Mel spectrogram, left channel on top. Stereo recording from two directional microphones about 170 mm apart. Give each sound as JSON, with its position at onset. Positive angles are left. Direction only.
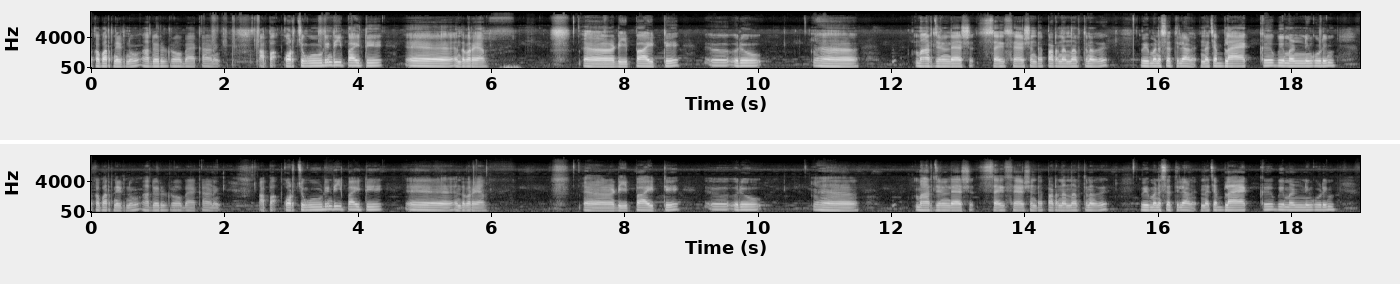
{"t": 0.0, "sound": "speech", "side_deg": 35}
{"t": 1.8, "sound": "speech", "side_deg": 10}
{"t": 6.9, "sound": "speech", "side_deg": 10}
{"t": 15.4, "sound": "a sound", "side_deg": -5}
{"t": 15.7, "sound": "speech", "side_deg": 0}
{"t": 17.6, "sound": "speech", "side_deg": 35}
